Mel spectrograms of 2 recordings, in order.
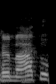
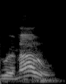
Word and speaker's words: Renato: in Portuguese it's Renato, but in English it's Renato.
